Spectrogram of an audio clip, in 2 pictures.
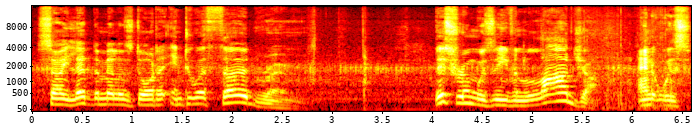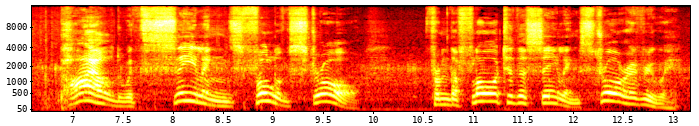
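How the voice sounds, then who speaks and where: An older man, a grandfather, narrating a children's bedtime story in an unhurried, expressive way. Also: fairly high pitch, slight background noise.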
